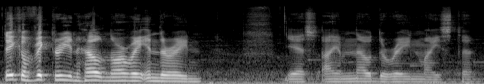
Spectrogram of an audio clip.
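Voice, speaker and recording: A man's voice: mid-range voice, fairly even intonation, normal speed, a bit bright. A man with a Filipino accent giving laid-back, casual gameplay commentary, swearing now and then and talking to himself. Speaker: gaming channel host. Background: game music and car engine.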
